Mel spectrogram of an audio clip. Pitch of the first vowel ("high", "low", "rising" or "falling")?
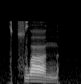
falling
